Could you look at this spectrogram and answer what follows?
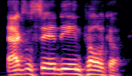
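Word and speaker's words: Axel Sandin-Pellikka: Axel Sandin Pelika.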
